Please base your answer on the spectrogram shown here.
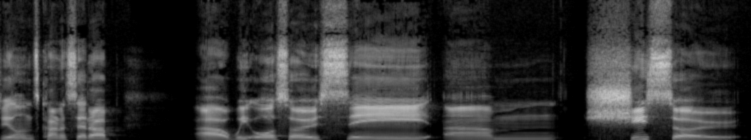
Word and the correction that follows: Shinso: I think I'm pronouncing his name wrong. Shinso, the gentleman, the young boy Shinso, who can.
